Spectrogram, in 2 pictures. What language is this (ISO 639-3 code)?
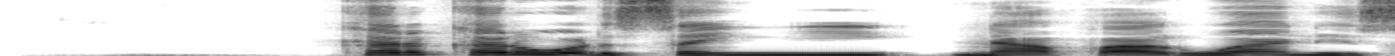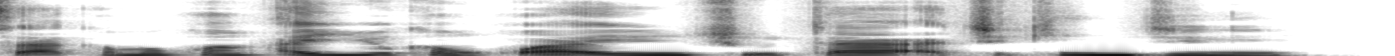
hau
